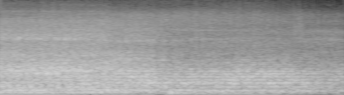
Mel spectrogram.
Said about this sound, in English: We filed back onto the bus without saying much of anything. The engine started, and the bus's rubber tires spit out clouds of dust behind them.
